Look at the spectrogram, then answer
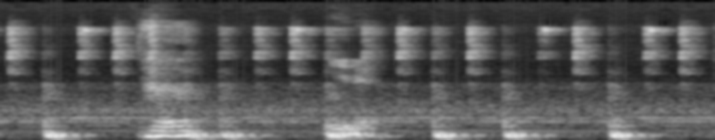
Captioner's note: laugh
